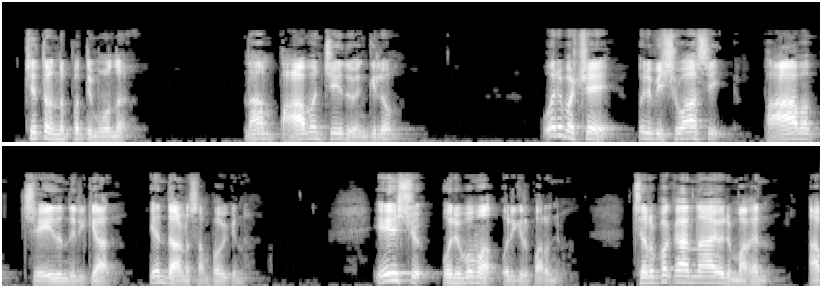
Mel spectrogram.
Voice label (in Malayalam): good news malayalam, drama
